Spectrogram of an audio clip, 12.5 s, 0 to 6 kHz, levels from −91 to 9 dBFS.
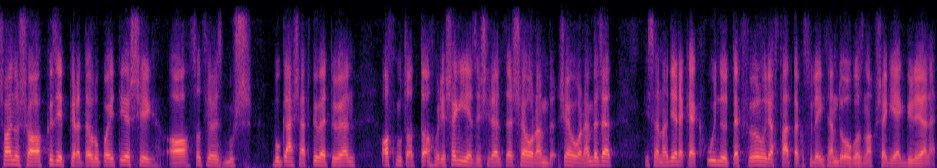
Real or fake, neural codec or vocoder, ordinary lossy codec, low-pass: fake; codec, 16 kHz, 0.7 kbps, FocalCodec; Opus, 16 kbps; 5.4 kHz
